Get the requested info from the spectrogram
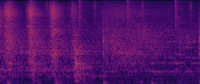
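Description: Background music, with a chef's knife chopping vegetables on a wooden cutting board in a quick series of strokes.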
